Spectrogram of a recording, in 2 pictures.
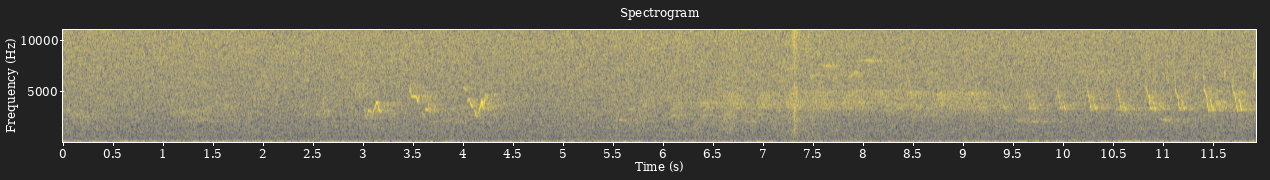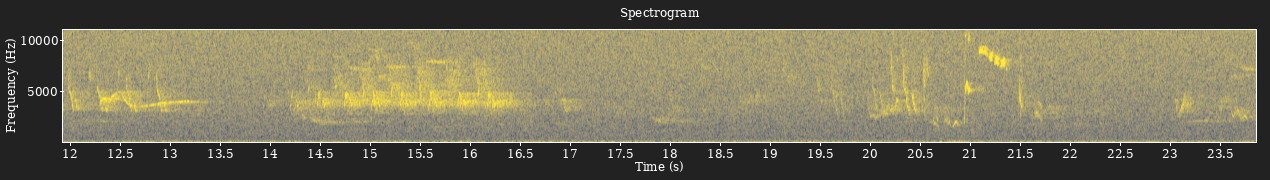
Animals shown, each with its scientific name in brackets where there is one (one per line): Red-eyed Vireo (Vireo olivaceus)
Ovenbird (Seiurus aurocapilla)
Eastern Wood-Pewee (Contopus virens)
American Robin (Turdus migratorius)
Blackburnian Warbler (Setophaga fusca)
unidentified call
